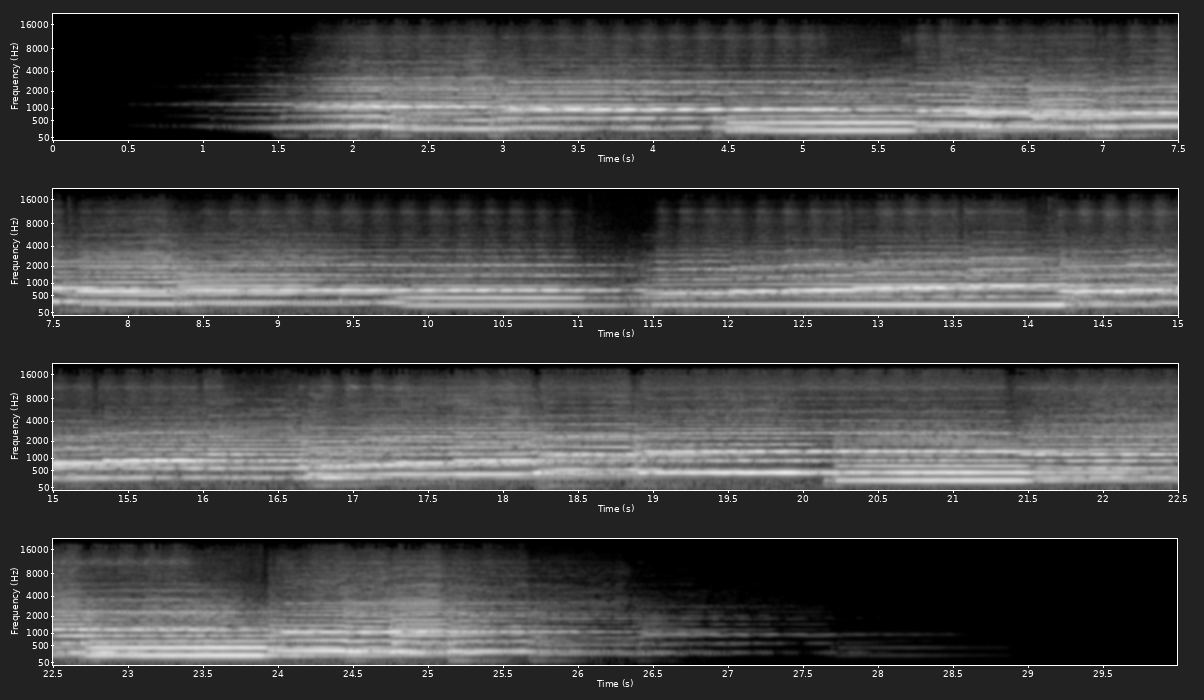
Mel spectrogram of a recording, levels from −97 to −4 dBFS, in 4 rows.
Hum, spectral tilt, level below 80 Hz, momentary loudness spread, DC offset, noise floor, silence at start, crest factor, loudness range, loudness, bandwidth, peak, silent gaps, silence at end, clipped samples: none; -5 dB/octave; -68 dBFS; 9 LU; under 0.1%; under -90 dBFS; 1.45 s; 16 dB; 7 LU; -18 LUFS; 16 kHz; -4 dBFS; none; 4 s; under 0.1%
